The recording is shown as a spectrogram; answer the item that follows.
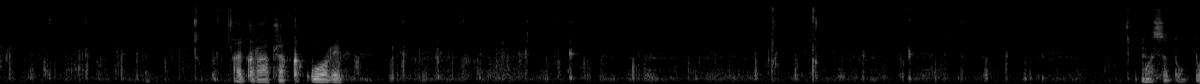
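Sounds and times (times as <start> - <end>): wet mouth clicks: 0.0 - 2.4, 3.5 - 10.5
person chewing sausage: 0.0 - 11.4.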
